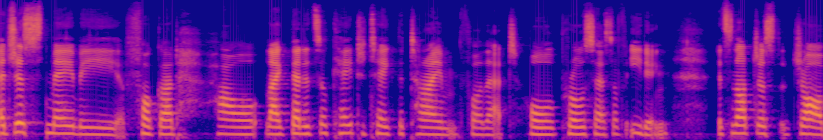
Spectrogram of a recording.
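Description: A woman with a German accent speaks at a fairly slow pace in a medium pitch, her intonation monotone and flat but her loudness swinging widely. The sound is dry and close with no echo, on a very clean recording with a silent background. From Germany, Munich. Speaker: professional trail runner. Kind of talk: interview.

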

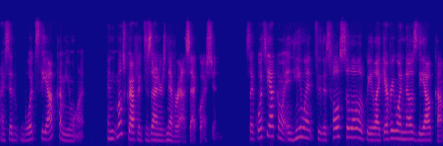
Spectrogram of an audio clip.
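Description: Against a quiet background, a woman talks at a fairly quick pace in a plain, everyday voice, with a medium pitch and lively intonation. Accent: American. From California. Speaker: slide presentation designer. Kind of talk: casual chat.

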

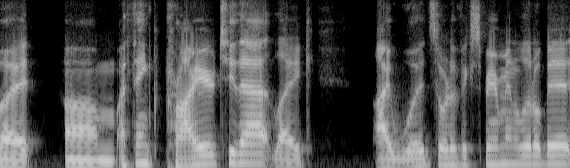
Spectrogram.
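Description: An unremarkable speaking voice moves at a fairly slow pace with ordinary pitch variation and very even loudness over a quiet background. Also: man, fairly high pitch for a man. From Virginia, US. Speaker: toy photographer. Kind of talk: casual chat.

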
